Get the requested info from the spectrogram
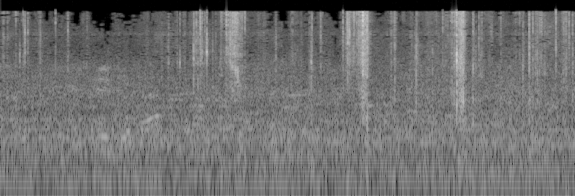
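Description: A trading-card pack's wrapper being torn open by hand, giving a few short sharp crackles over steady background chatter.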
